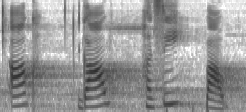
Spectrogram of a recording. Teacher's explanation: अनुनासिक का उच्चारण नाक और मुंह से किया जाता है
